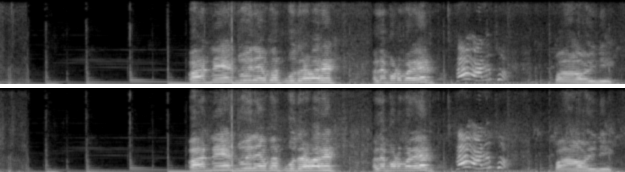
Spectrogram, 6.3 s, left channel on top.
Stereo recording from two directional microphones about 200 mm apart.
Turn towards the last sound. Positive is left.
turn(degrees=0)  # may be behind; listen again after turning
